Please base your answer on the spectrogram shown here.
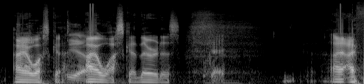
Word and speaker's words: ayahuasca: that you know he he's he he'll do ayahuasa Ayahuasca Ayahuasca there it is okay I I watched Tom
